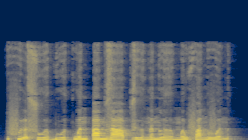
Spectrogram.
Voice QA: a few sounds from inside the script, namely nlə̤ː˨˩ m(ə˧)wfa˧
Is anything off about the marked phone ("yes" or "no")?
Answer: yes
